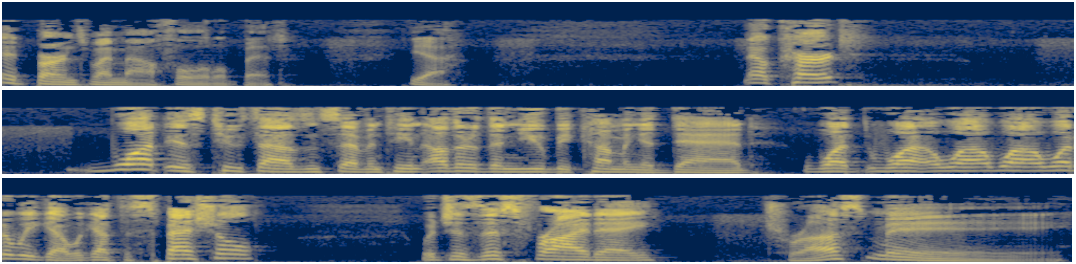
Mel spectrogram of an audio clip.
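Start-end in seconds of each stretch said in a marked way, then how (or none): 11.1-15.9 sleazy salesman voice, slow and swooping. Announcing the special this Friday: put-on sleazy used car salesman voice. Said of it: "that was like a used car salesman".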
